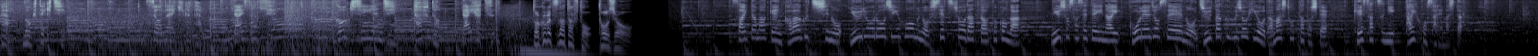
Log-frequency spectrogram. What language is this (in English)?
Japanese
